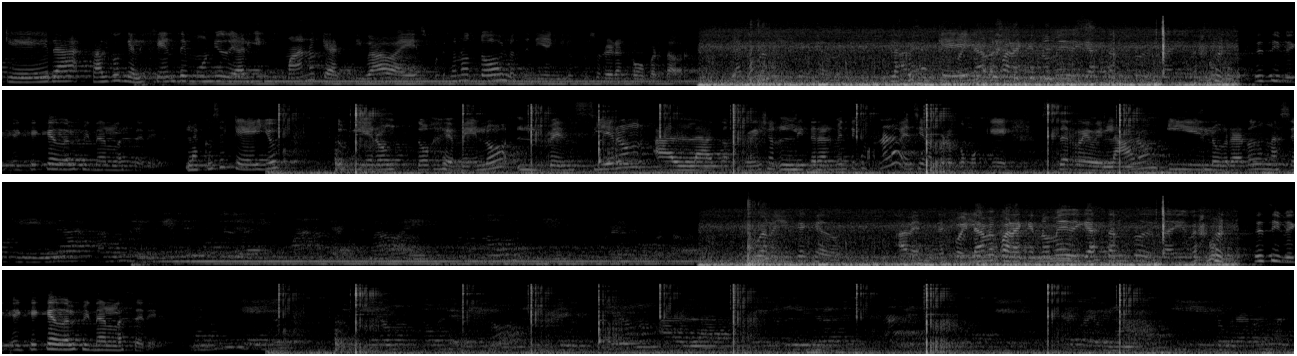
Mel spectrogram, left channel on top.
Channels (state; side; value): normal; both; correlation 0.84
